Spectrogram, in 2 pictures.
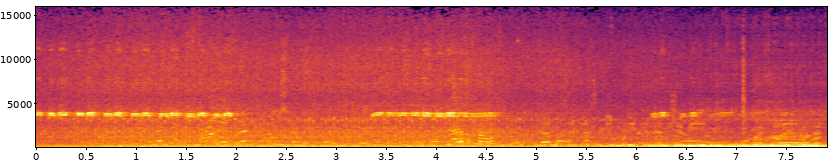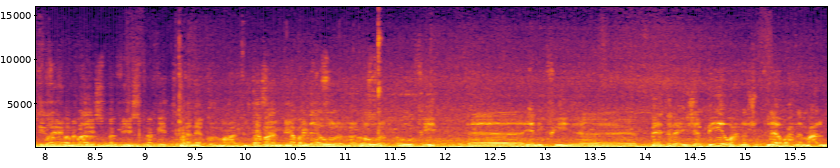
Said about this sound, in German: An der Kreuzung versucht ein Verkehrspolizist, Ordnung ins Chaos zu bringen, erfolglos.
